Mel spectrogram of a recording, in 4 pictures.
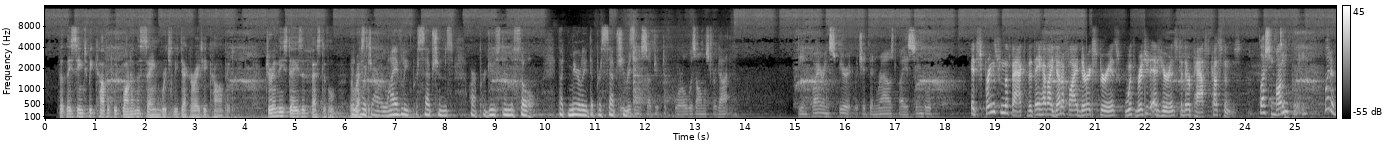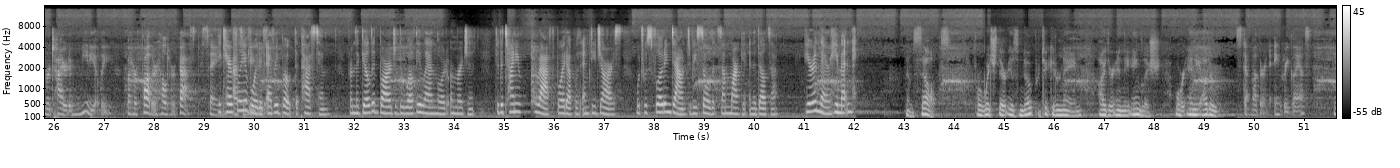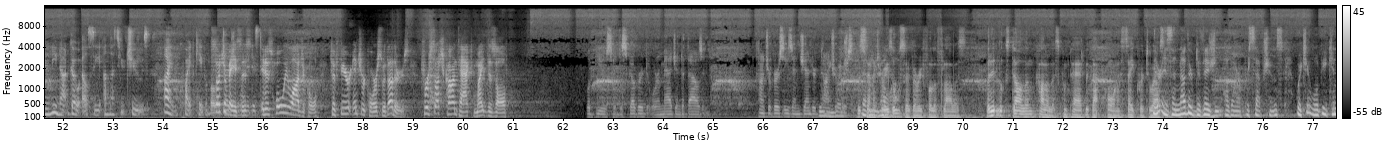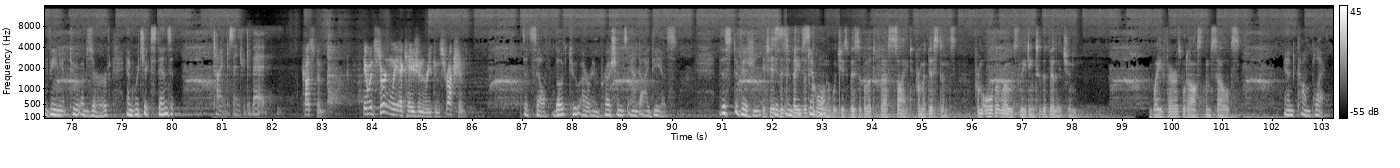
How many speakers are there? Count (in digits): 6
